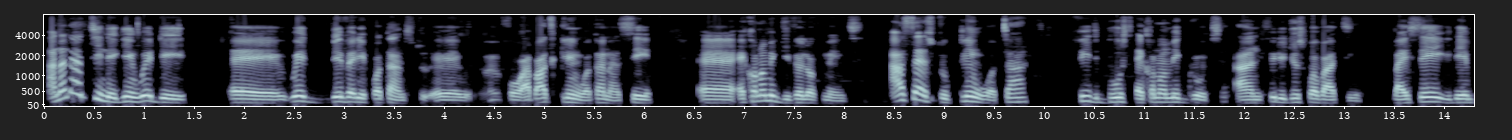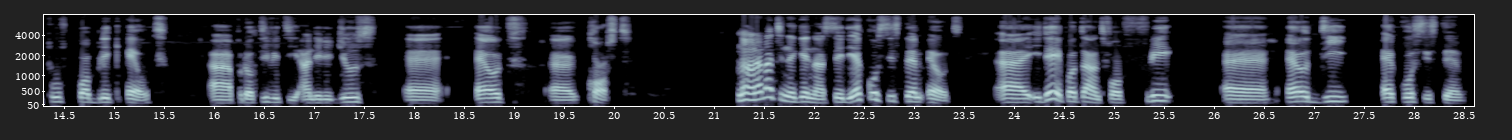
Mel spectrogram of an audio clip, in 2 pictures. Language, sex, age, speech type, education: Nigerian Pidgin, male, 30-45, spontaneous, tertiary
